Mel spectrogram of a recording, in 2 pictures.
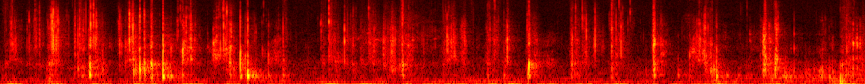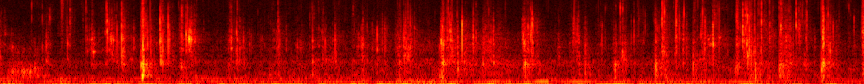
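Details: Crunchy dry kibble chewed by Sofie, a blind cocker spaniel, close to the microphone indoors; rapid crackling bites and crunches continue steadily, some softer wet chewing between them.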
